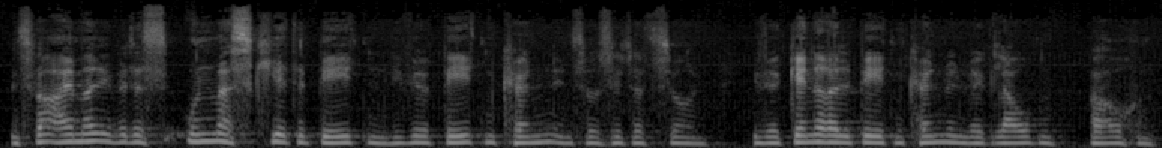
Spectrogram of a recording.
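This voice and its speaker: A man's voice: a little high, steady tone, a little fast, few pauses, muffled recording. An older man, a pastor, preaching an earnest and emotional sermon and often quoting prayers aloud.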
